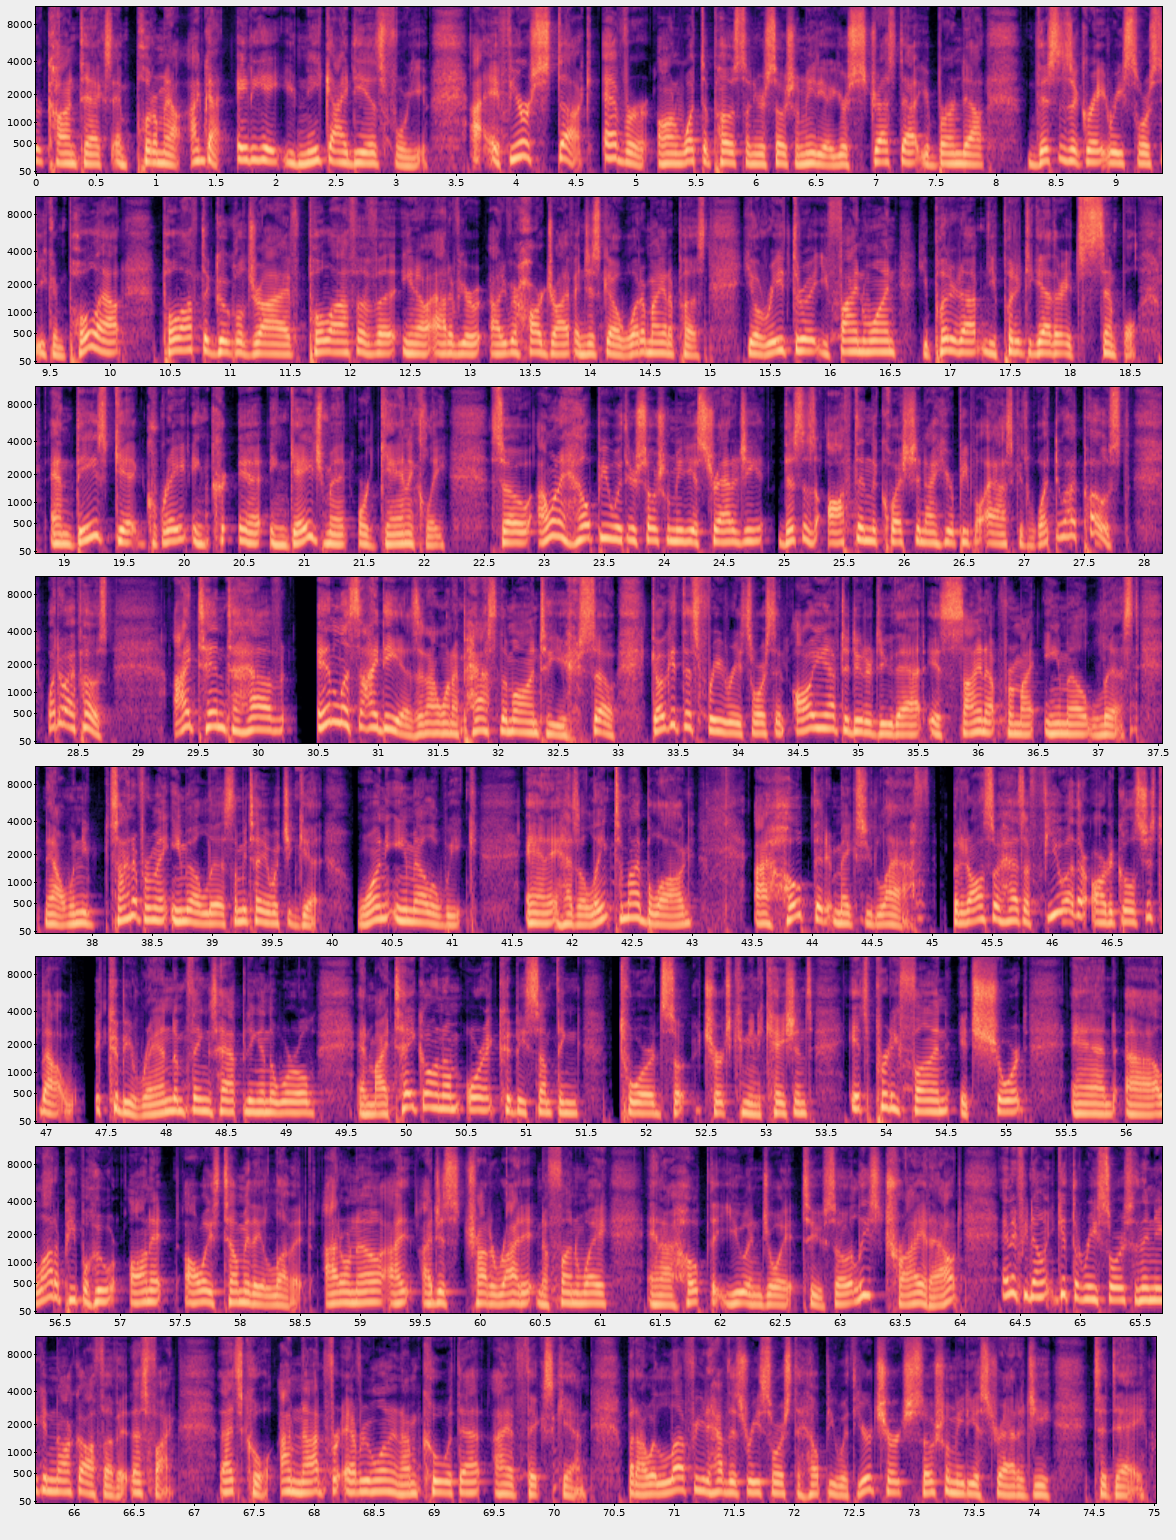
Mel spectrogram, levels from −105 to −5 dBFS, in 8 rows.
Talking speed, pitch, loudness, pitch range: 260 wpm, 170 Hz, -22 LUFS, 155-190 Hz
